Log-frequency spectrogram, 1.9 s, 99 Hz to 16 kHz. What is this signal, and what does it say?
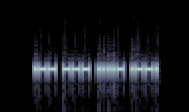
Morse code, heard as a keyed tone, about 53 wpm, 700 Hz. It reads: WO4P
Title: USA Call Signs - 4 Characters - Repeated 3x - 50wpm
